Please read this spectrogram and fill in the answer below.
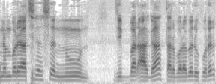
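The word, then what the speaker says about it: نون: সামনের উপরের দাঁতের মাড়ির সঙ্গে লাগিয়ে উচ্চারণ করবেন লাম, লাম, লাম। এরপরে 9 নম্বরে আছে নুন।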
